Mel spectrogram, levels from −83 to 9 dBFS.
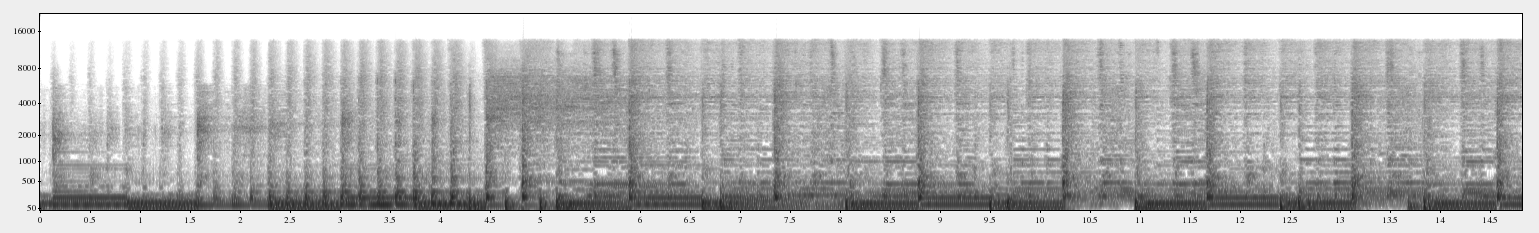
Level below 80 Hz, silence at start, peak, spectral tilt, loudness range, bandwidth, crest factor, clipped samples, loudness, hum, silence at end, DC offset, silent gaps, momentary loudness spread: -20 dBFS; 0 s; 0 dBFS; -6 dB/octave; 2 LU; 14 kHz; 12 dB; under 0.1%; -15 LUFS; none; 0 s; under 0.1%; none; 5 LU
